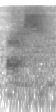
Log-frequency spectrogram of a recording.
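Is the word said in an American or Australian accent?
American. It is said in a non-Australian, American-like way.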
